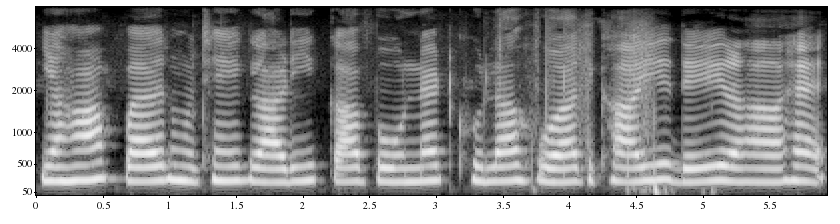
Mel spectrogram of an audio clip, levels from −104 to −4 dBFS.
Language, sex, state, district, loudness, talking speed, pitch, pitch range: Hindi, female, Madhya Pradesh, Katni, -14 LUFS, 120 wpm, 230 Hz, 220-235 Hz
